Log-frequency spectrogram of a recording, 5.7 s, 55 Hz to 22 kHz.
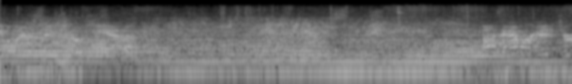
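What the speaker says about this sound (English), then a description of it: "propeller pulling the Cirrus Extra 300 straight up into the blue skies" A 350-horsepower Extra 300 propeller aerobatic plane climbing straight up at the 2006 NAS Oceana airshow, a loud, steady, droning engine and propeller roar that runs throughout while an announcer talks over it.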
